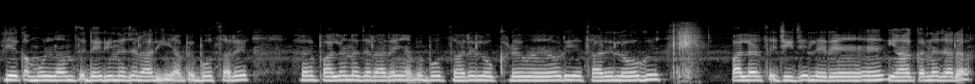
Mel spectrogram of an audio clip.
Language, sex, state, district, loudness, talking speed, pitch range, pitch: Hindi, female, Rajasthan, Jaipur, -12 LUFS, 245 wpm, 185-195 Hz, 190 Hz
